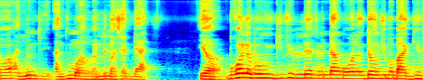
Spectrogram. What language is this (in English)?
Balanta-Ganja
